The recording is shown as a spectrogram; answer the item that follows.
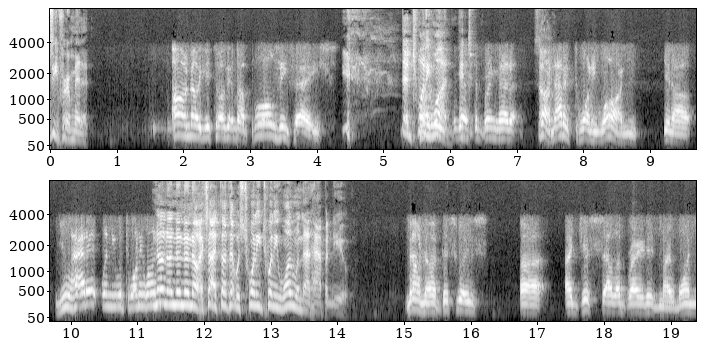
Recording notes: so we got him on the phone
